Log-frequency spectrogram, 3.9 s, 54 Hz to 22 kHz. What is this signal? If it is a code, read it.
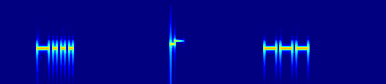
Morse code, heard as a keyed tone, about 30 wpm, 700 Hz. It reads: B O
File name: Single-Letter-Number-30wpm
